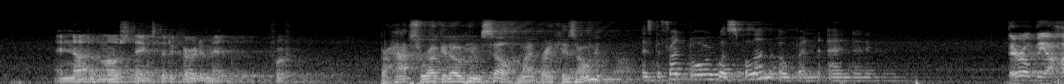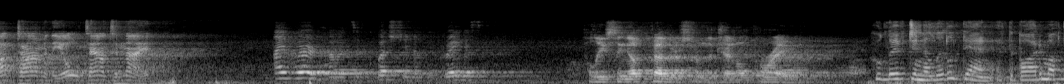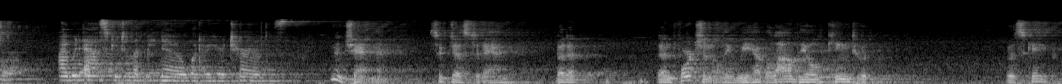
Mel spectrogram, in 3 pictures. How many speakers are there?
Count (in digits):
8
